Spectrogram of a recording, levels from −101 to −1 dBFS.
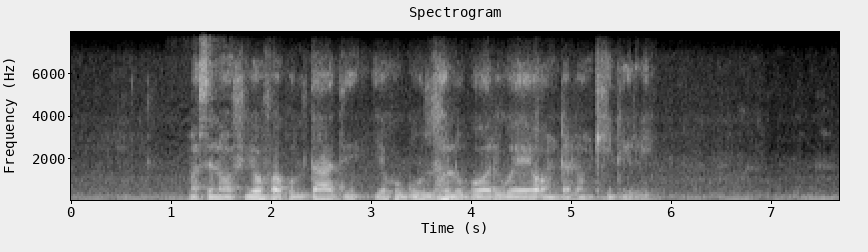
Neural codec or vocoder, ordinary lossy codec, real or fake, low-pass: none; Opus, 16 kbps; real; 7.2 kHz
